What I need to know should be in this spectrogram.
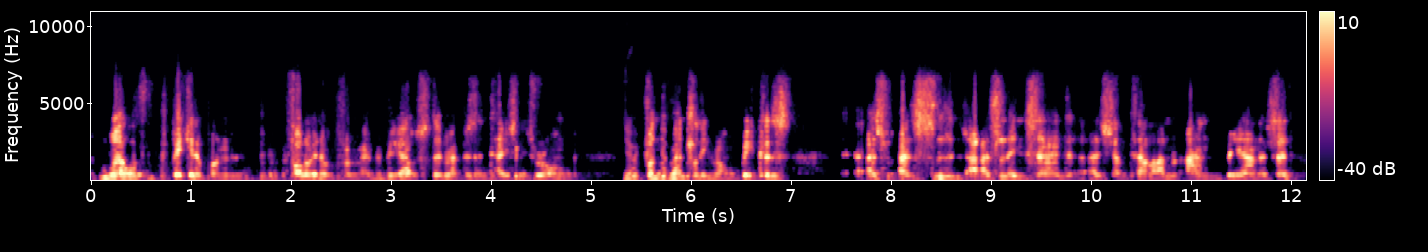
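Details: Adult man, an engineering manager who stammers; stammering.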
